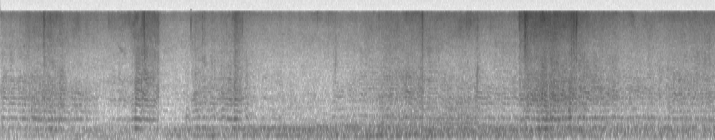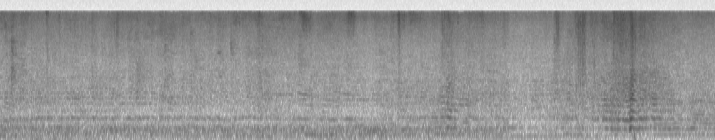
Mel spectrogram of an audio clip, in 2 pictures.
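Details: Continuous droning of a hornet on the wing, low and rough with layered overtones, swelling and easing in loudness over about fourteen seconds, with faint scattered ticks above.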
